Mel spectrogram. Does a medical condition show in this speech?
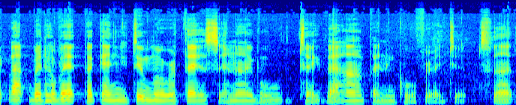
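Yes: multiple sclerosis; progressive form.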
